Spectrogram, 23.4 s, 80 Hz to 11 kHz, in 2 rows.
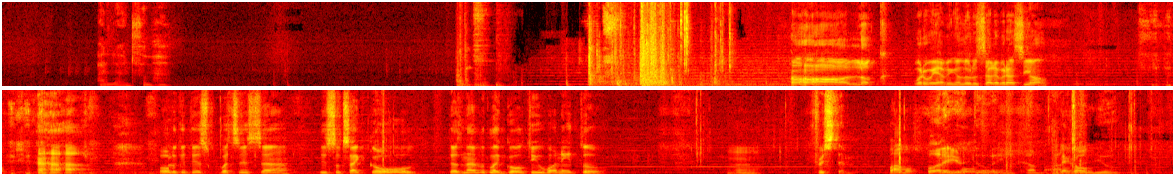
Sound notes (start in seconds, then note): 4.6 thump; 11.2 laughs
